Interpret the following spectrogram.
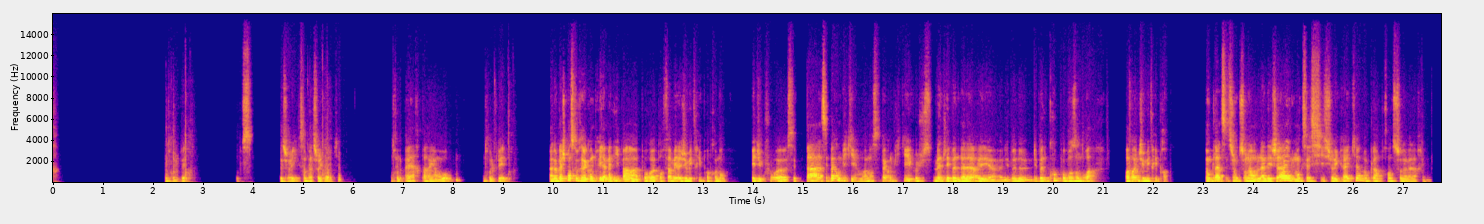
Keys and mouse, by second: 1.9 ctrl+click, 4.4-5.5 drag, 8.4 ctrl+click, 9.9-12.9 middle drag, 13.3 shift+middle drag, 13.8-14.8 middle drag, 15.3-15.6 shift+middle drag, 16.0-16.6 middle drag, 17.4-17.7 middle drag, 18.1 shift+middle click, 18.6-19.7 middle drag, 20.7 shift+middle click, 21.4-21.8 middle drag, 22.2-22.5 shift+middle drag, 23.7 middle click, 24.4 middle click, 24.9 right click, 25.3 shift+middle click, 25.7 middle click, 26.8-27.7 ctrl+drag.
